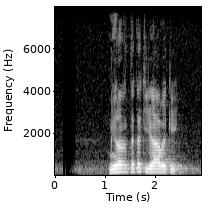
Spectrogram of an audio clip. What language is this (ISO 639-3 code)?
sin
